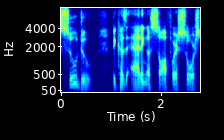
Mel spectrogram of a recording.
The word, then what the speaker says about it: sudo: We use pseudo pronounced as sudo because adding a software source changes system settings and normal users are not allowed to do this.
